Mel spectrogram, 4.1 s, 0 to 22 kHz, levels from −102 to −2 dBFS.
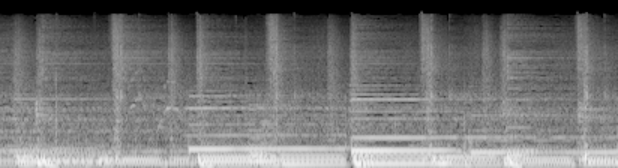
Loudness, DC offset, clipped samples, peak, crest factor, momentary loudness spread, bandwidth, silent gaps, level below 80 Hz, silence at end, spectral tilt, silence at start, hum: -16 LUFS; under 0.1%; under 0.1%; 0 dBFS; 14 dB; 6 LU; 15 kHz; none; -22 dBFS; 0 s; -7 dB/octave; 0 s; none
